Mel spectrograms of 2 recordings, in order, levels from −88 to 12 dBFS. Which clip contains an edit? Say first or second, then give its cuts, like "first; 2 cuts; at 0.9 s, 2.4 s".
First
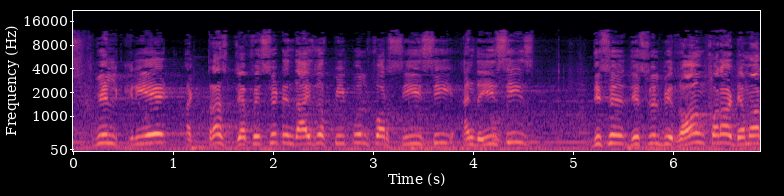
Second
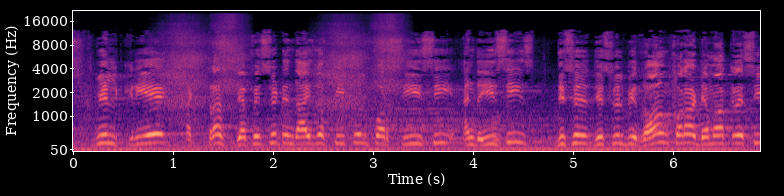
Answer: second; 1 cut; at 4.7 s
